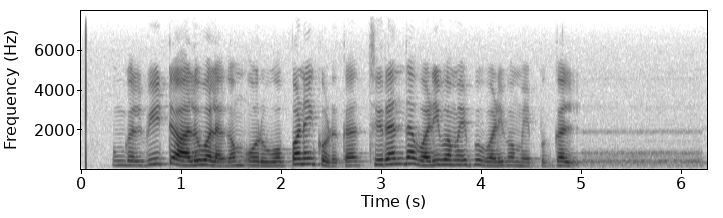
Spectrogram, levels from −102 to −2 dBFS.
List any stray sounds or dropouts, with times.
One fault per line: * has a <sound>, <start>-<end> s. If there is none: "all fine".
all fine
